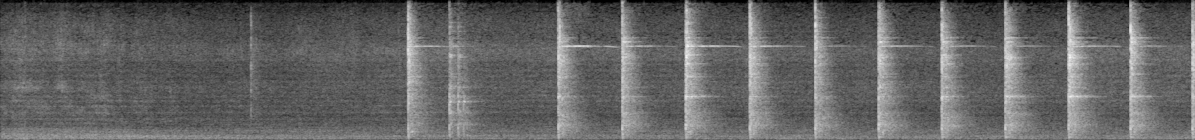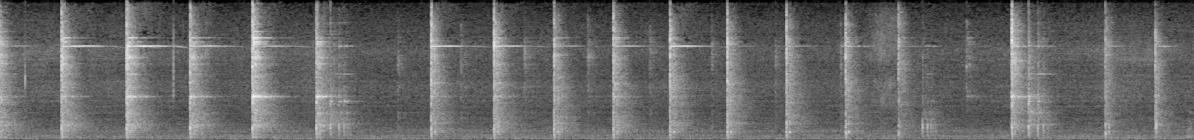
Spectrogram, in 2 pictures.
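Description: Hammer forging a hidden-tang knife blade, a long run of sharp metallic strikes at a steady rhythm over a constant background roar, close and loud.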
